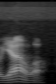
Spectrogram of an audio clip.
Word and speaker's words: Yahowah: Torah nobody disputes that the W in Torah is pronounced as an O and it even has the a at the end of it so yahwah is the obvious answer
